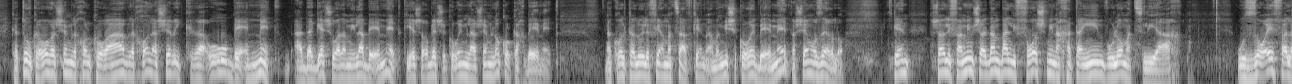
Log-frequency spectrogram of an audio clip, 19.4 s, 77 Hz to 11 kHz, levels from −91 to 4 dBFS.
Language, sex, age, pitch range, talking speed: Hebrew, male, 50-69, 125-165 Hz, 150 wpm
